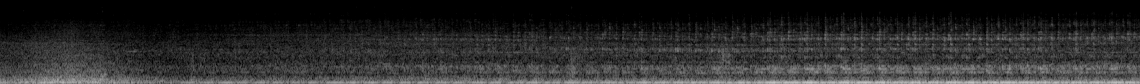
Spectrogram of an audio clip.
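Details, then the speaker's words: Original 1978 Chevy pickup V8 idling just after starting, fires right up. Quiet, smooth, even low idle that holds steady with no knocks or misses, some keys jingling; purrs like a kitten, healthy. "this thing is really nice you just don't see them like this anymore fires right up birds like a kitten"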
